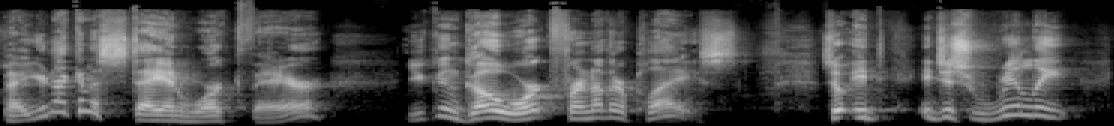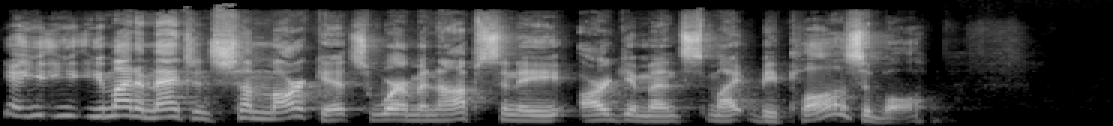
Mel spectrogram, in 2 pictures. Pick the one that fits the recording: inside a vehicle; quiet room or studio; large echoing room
large echoing room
